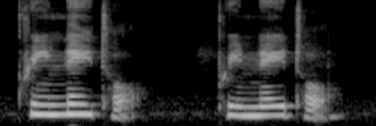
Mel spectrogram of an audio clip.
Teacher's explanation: prenatal emphasis on the nay prenatal prenatal and the al is kind of all together just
